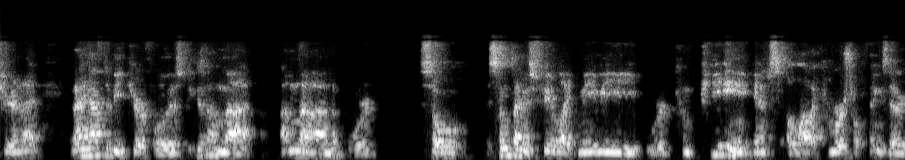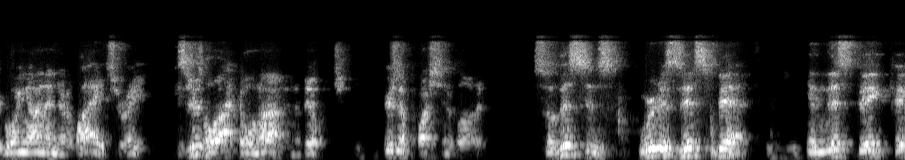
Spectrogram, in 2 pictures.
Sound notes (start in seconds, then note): none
